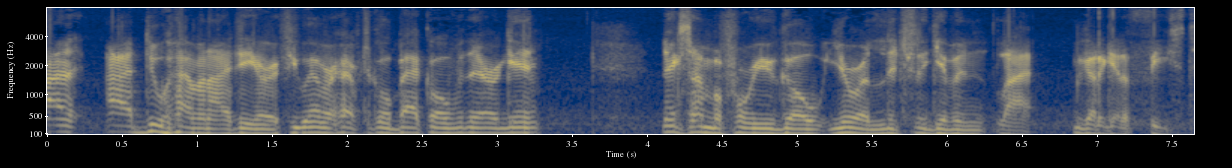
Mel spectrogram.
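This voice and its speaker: Putting on a character voice, a man sounds raspy at a medium pitch and moves at a fairly quick pace. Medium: actual play. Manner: casual, friendly.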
